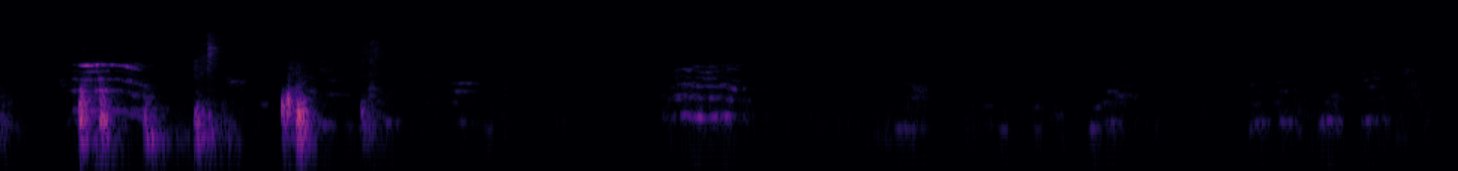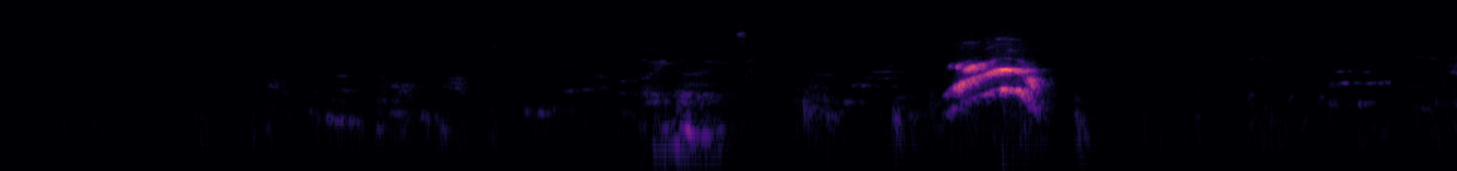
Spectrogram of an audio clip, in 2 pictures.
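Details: Blenheim Cavalier King Charles Spaniel puppies at play with their mother, mother Paris and father Spike's New Year's litter of five: a few quick yips at the start, long quiet stretches, then a loud rising-and-falling squeal near the end.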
